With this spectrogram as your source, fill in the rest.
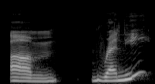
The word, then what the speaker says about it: Renni: So they go back and forth because obviously Rennie, right? That's how you say it. Yeah, Rennie. Rennie is distraught about her son, and she asks if Silco's going to take any action against Jace.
